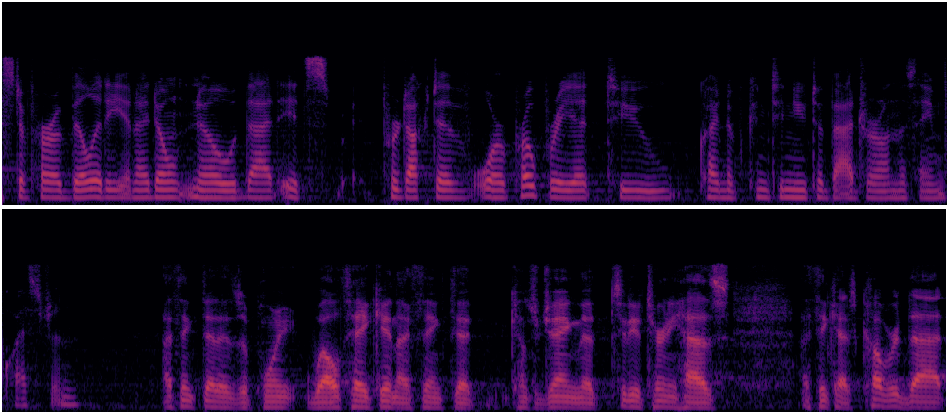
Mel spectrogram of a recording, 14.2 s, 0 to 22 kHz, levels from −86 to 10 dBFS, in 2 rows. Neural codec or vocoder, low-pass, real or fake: none; 7.2 kHz; real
